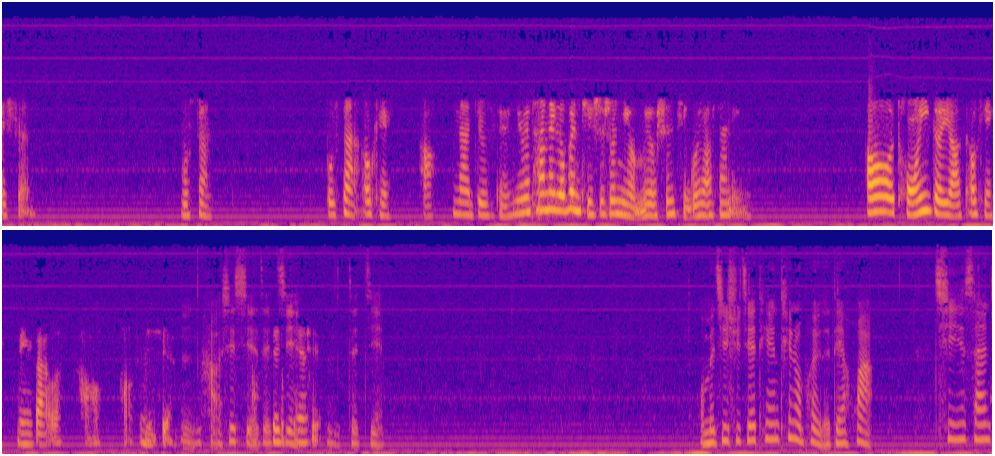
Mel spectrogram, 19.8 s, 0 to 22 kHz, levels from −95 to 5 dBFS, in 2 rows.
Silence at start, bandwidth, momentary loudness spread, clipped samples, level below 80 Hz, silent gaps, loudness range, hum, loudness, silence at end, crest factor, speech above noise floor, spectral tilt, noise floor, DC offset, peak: 0 s; 16.5 kHz; 21 LU; under 0.1%; -56 dBFS; none; 16 LU; none; -23 LUFS; 0 s; 24 dB; 26 dB; -4.5 dB/octave; -49 dBFS; under 0.1%; 0 dBFS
